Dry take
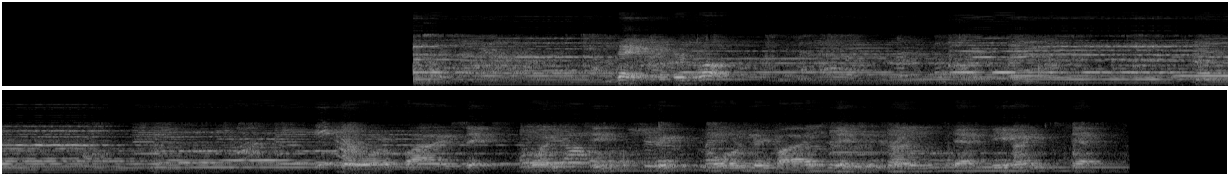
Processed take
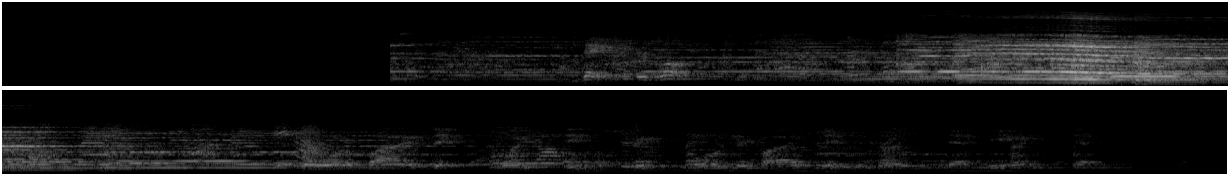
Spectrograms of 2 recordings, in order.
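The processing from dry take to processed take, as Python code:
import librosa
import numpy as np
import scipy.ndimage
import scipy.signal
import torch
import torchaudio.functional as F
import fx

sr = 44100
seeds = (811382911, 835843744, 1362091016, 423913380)

y = fx.doppler_pass(x, sr, speed_mps=19, closest_m=6.1, pass_at_s=10.83)
y = fx.highpass(y, sr, hz=180.0, slope=6)
y = y + 10.0 ** (-18.0 / 20.0) * np.pad(y, (int(1002 * sr / 1000.0), 0))[:len(y)]
y = F.gain(torch.from_numpy(y), 7.5).numpy()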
